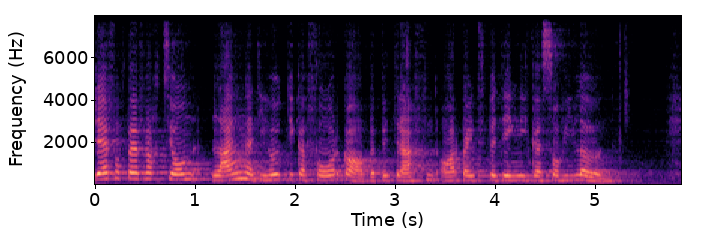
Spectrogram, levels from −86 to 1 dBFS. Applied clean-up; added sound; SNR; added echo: neural separator model SepFormer DNS4.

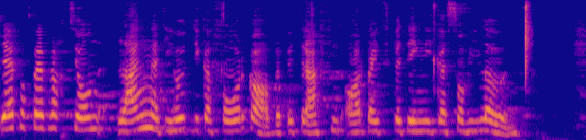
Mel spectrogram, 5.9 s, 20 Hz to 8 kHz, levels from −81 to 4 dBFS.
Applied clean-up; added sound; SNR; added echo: classical method WPE with log-MMSE.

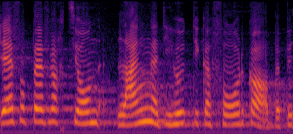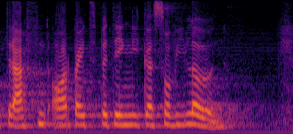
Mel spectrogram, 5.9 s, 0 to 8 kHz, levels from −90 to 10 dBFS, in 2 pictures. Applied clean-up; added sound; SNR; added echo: none; none; none; none.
